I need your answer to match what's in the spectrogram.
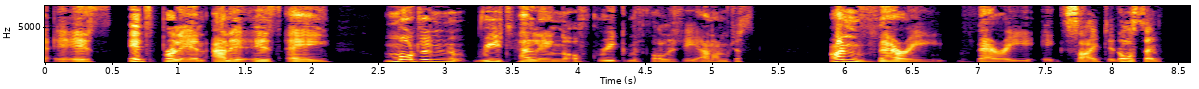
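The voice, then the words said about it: Congested voice, stuffy nose. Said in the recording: “excuse if I sound like I've got a cold. That's because I do... my nose is not handling it at all”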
